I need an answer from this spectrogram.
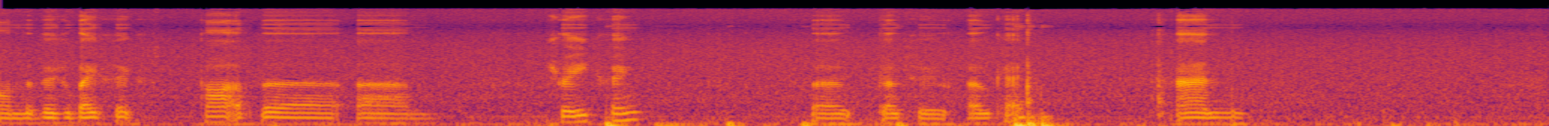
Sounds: Speech

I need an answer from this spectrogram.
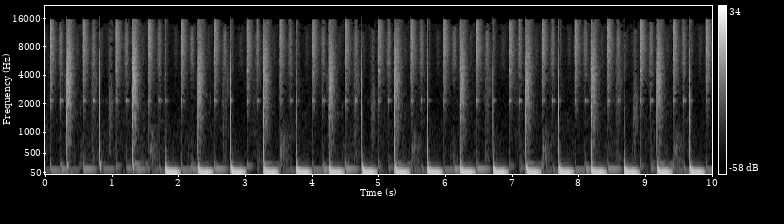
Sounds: Music

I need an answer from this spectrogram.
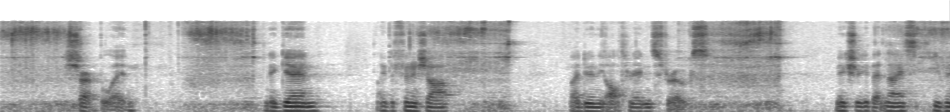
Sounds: sharpen knife

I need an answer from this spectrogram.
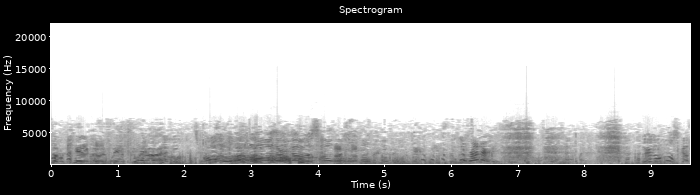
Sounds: Speech, speech babble

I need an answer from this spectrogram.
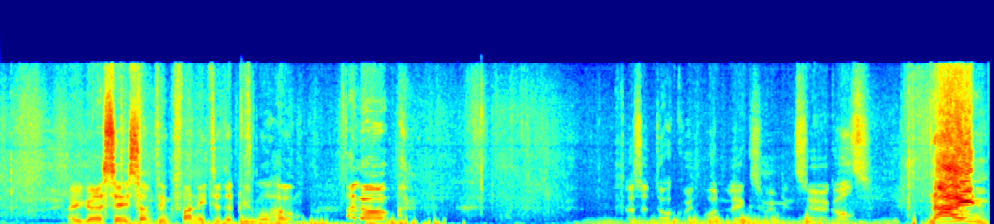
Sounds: Speech

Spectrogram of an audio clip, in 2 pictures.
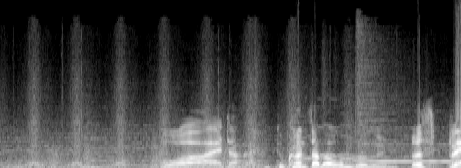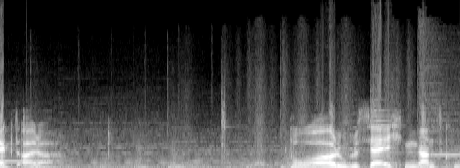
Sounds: Music, Speech

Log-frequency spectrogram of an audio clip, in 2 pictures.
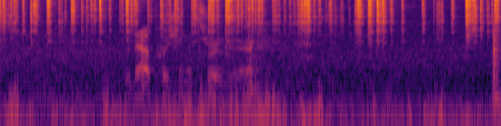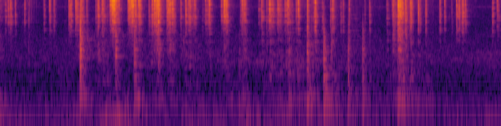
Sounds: Speech

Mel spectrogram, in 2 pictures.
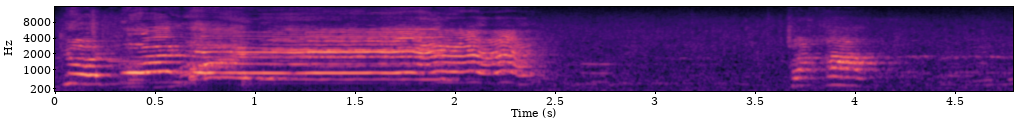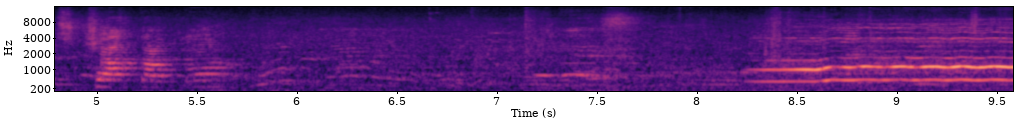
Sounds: Speech

